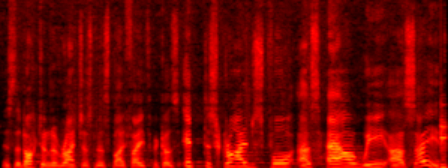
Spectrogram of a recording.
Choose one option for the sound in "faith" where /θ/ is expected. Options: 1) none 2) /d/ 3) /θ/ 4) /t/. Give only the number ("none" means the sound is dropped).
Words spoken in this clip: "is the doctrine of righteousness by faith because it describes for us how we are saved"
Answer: 3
